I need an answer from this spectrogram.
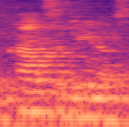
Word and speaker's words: Konstantinos: The Greeks pronounce the T's like these, so Konstantinos, I have to remind myself that.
